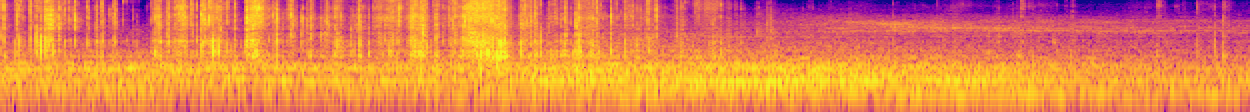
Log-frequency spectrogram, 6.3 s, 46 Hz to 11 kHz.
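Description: Foil wrapper of a 2015 Topps Star Wars trading-card pack being torn open and crinkled in the hands: a dense run of crackles, loudest about two and a half seconds in, dying down after about three and a half seconds.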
